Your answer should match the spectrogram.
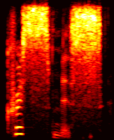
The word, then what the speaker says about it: Christmas: Christmas. You will hear people say Christmas with an That's totally fine because the mus or miss is not stressed.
